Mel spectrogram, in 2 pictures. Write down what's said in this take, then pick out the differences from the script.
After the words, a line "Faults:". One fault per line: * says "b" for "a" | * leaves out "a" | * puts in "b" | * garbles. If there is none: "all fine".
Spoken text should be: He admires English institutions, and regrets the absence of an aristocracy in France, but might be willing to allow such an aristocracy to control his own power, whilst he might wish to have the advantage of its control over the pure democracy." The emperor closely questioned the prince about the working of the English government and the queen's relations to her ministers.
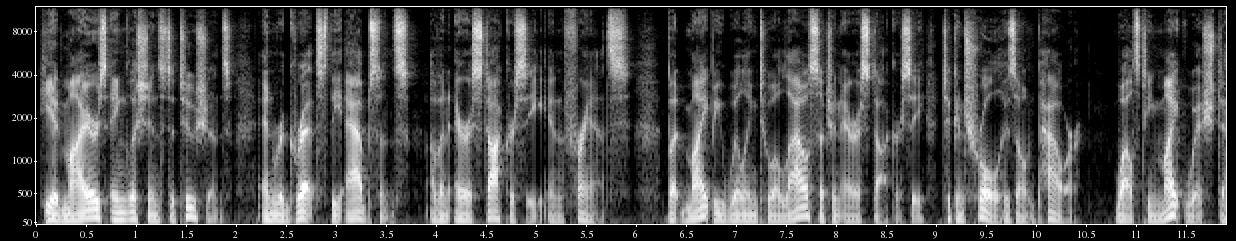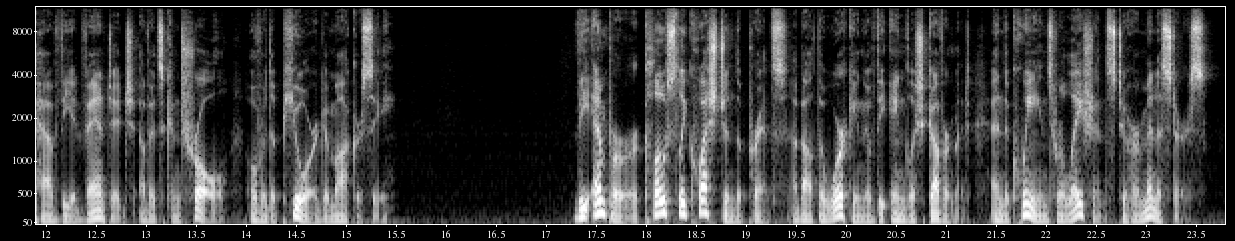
He admires English institutions, and regrets the absence of an aristocracy in France, but might be willing to allow such an aristocracy to control his own power, whilst he might wish to have the advantage of its control over the pure democracy." The emperor closely questioned the prince about the working of the English government and the queen's relations to her ministers.
Faults:
all fine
